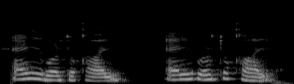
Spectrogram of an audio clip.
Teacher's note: So here the lam is pronounced, the ba is unchanged, so the ba is one of the moon letters.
